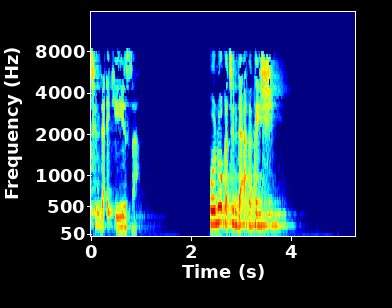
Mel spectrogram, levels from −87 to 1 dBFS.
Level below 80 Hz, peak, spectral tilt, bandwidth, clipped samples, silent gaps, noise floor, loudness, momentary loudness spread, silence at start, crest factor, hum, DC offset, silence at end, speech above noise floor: -52 dBFS; 0 dBFS; -3.5 dB/octave; 8.6 kHz; under 0.1%; 1.77-2.35 s; -81 dBFS; -15 LUFS; 20 LU; 0 s; 18 dB; none; under 0.1%; 1.4 s; 66 dB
